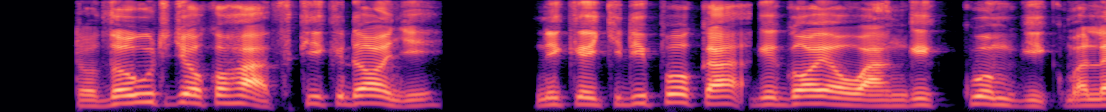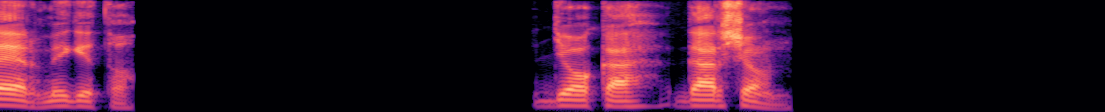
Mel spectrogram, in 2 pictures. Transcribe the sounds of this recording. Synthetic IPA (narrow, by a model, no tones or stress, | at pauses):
tɔd̪autd͡ʒɔkɔɦat̪kikdɔɲd͡ʒɪ | niket͡ʃdipokaɡɪɡɔjɔwaŋɡɪkːwomɡikmalɛrmɪɡɪt̪ɔ̰ | d͡ʒɔkaɡarʃɔ̰n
